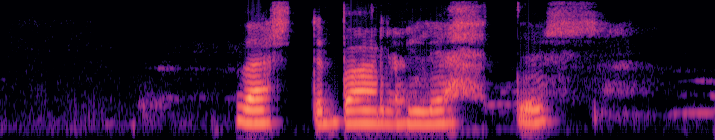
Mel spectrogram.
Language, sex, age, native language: Icelandic, female, 9, Icelandic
